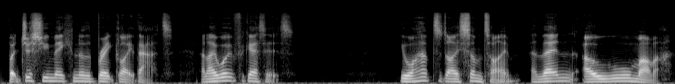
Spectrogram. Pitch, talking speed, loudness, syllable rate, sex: 135 Hz, 195 wpm, -18 LUFS, 5.8 syllables/s, male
